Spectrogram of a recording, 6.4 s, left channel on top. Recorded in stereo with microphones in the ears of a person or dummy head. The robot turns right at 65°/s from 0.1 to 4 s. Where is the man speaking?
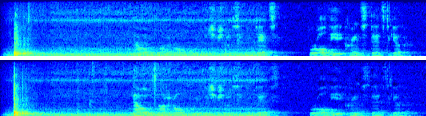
85° right, 6.5 m; by 6.2 s 45° left, 6.5 m.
